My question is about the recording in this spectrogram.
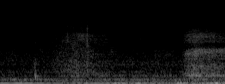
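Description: A man breathing in close to the microphone between sentences, once about half a second in and again near the end, over a faint steady low hum.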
